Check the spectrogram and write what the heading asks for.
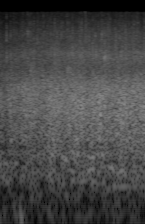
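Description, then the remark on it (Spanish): A crowd applauding the municipal band of Jaén at a pregón, a steady, dense wash of clapping hands that stays loud and even throughout the short clip, with no voices standing out. “De verdad, el aplauso más grande para la blanda de música que hoy nos acompaña.”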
